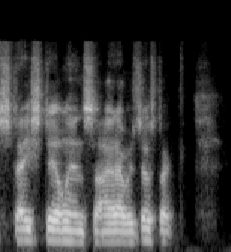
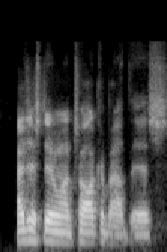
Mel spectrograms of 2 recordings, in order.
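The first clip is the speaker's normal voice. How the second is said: usual speaking voice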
